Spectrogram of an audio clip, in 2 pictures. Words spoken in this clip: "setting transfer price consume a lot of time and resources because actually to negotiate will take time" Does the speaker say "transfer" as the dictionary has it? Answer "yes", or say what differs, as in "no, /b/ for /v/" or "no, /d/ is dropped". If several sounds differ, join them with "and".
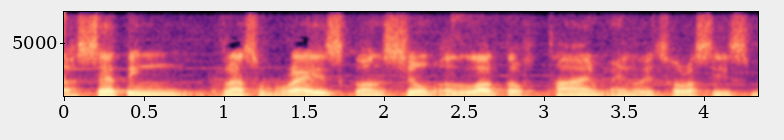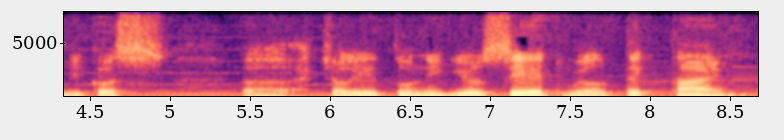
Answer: no, /f/ is dropped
